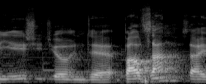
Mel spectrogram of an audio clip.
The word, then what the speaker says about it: Balzan: After 3 years, you joined Balzan, is that how you say it?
